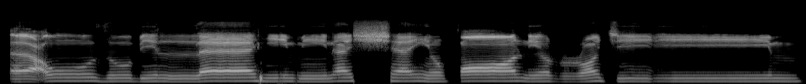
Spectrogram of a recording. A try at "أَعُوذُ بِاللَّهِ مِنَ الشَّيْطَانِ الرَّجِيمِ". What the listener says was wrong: Nah, di jim jangan ada udara. Jim, tapi ji. Apa sifatnya? Syiddah. Nah, jadi kemudian jahar nggak keluar udara. Syiddah kuat. Ji. Dikuatkan. Ji. Ini rojim. Jim.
